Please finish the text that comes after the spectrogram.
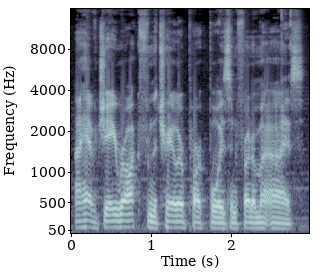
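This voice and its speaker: A man's voice: low-pitched, steady tone, moderate pace, faint music behind. A man chatting casually and profanely as he hosts a livestream of a game playthrough. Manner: profane, conversational. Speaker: game streamer and host.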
